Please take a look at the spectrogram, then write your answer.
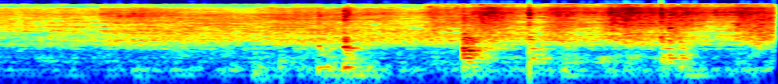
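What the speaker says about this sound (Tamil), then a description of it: "வெங்காயம் இந்த அளவுக்கு வதங்கி வந்தோடனே தக்காளி சேர்த்துக்கலாம்" Chopped tomatoes hit a pan of sautéed onions for tomato chutney, bringing a steady loud sizzle with scraping stir strokes and a few sharper clatters throughout.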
